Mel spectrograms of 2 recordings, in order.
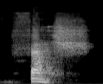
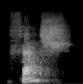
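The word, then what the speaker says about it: feis: all right speller 82 your word is fash can you repeat the word can i have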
